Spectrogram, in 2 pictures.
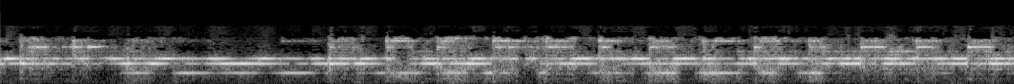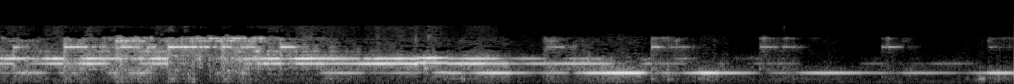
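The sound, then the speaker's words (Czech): A large church bell that came from Voronezh rings over and over on Veliki Pijesak with rich, metallic overtones. After about thirteen seconds the strokes thin out and a deep humming tone lingers on its own, with no voices. “da čujete kako je divan taj zvuk ovog zvona koje je stiglo iz Voronježa i kako je to divan zvon koji se čuje još poslije puno sekundi, možda čak i čitav minut nakon što se prekine zvonjenje.”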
